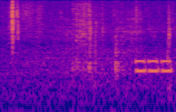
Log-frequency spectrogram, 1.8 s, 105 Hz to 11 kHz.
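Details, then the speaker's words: Tesla Model S with an intermittent HVIL fault (BMS_w126 Blind Mate code), with an ammeter wired into the footwell loop to the BMS: disconnecting the cable opens the high-voltage interlock loop, and three quick, evenly spaced two-tone warning chimes sound. "I'm just gonna hook up the amp meter in between here. So once I disconnect this, you will hear the car complaining."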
